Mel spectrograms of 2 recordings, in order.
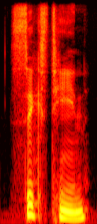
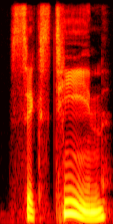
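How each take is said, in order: First: "sixteen" with the first syllable stressed; counting-style "sixteen", weight on "six". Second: Put-on "sixteen" with "teen" drawn out and stressed. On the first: Teacher counting teen numbers for learners, first-syllable stress on "sixteen". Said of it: "more emphasis on the first syllable". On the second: Teacher contrasting it with sixty, strong stress on "teen" in "sixteen". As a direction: lean hard on "teen" in "sixteen". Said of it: "try putting more emphasis on teen". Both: Shown as a demonstration.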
